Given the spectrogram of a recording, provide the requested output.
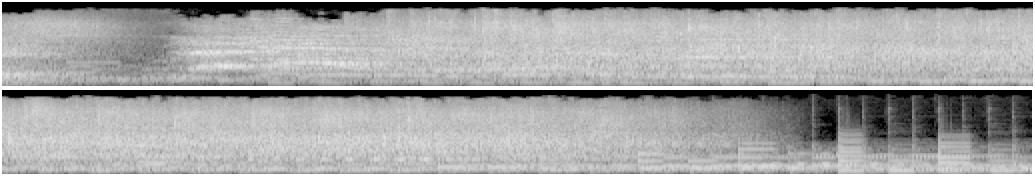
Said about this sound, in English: What a fantastic day for the Scottish deaf community. Watching the video, hearing all the applause and cheering, seeing the enthusiasm on people's faces, the rotating hands indicating applause, it still moves me to this day.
